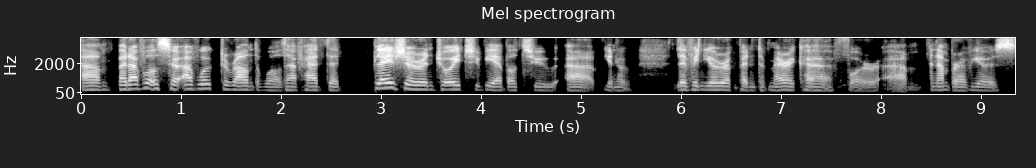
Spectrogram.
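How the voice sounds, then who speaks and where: In a South African accent, a woman speaks at a moderate pace with a very deep, low pitch and ordinary pitch variation. The sound is dry and close with no echo, over a quiet background. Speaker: researcher and instructor. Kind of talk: webinar presentation. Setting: online webinar. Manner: hesitant, many fillers.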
